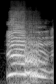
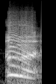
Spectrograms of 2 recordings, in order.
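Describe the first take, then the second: First: Very high loud "ugh" grunt; bigger, shouted grunt; mock grunt. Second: High loud grunt "ugh"; mock grunt. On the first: Friend describing her own part, a louder mock grunt. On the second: Retelling the friend's sex talk, a mock loud grunt. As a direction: grunt it out, hammed-up. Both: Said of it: "grunting about it".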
